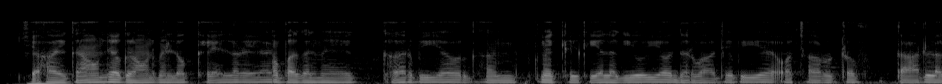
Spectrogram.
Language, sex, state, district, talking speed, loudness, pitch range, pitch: Hindi, male, Uttar Pradesh, Etah, 225 wpm, -40 LUFS, 95-105 Hz, 100 Hz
